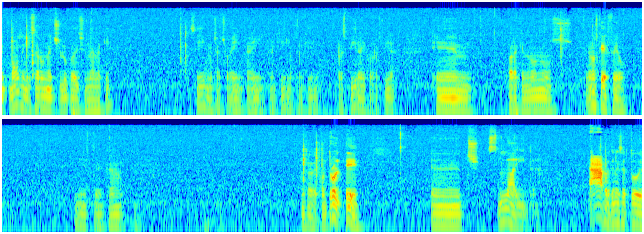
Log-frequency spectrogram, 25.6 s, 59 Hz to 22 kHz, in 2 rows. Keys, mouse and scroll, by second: 1.7 Escape, 2.7-5.9 drag, 7.5 right click, 8.9 right click, 9.6 shift+right click, 10.5-13.3 drag, 13.9 scroll up 2, 15.6 right click, 17.2 ctrl+e, 20.9 click, 22.9 Escape, 23.9-25.6 drag.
